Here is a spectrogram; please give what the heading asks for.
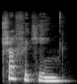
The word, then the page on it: trafficking: British English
